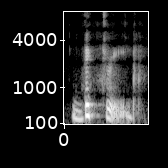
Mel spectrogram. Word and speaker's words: victory: Yes, and do we say victory or victory or victory? Victory. Yeah, where does it show? It shows it on the first syllable.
